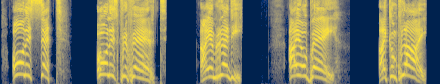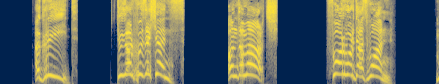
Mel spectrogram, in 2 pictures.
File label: English in Egyptian Accent; Gaming; Total War PHARAOH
